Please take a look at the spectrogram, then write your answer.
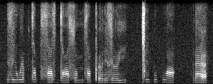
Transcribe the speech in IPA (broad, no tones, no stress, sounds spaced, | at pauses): z i w y p dˤ æ p sˤ e z dˤ o sˤ y m sˤ ɯ pʼ ø ɾ i z ø j | ǀ i p u p w ɑ | ɾ æ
